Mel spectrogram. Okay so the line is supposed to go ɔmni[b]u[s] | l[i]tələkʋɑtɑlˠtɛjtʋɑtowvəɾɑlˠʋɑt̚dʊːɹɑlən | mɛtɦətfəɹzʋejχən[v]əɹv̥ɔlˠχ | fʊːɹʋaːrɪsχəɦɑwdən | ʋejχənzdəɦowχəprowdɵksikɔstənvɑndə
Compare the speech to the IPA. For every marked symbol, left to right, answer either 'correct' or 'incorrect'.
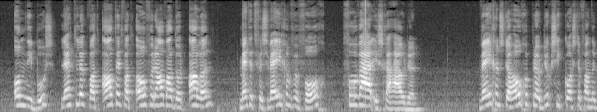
correct, correct, incorrect, correct

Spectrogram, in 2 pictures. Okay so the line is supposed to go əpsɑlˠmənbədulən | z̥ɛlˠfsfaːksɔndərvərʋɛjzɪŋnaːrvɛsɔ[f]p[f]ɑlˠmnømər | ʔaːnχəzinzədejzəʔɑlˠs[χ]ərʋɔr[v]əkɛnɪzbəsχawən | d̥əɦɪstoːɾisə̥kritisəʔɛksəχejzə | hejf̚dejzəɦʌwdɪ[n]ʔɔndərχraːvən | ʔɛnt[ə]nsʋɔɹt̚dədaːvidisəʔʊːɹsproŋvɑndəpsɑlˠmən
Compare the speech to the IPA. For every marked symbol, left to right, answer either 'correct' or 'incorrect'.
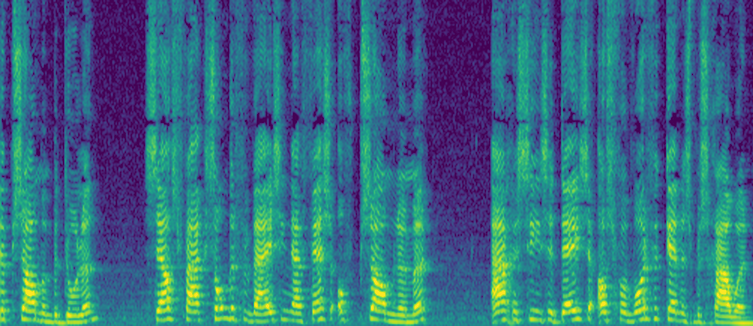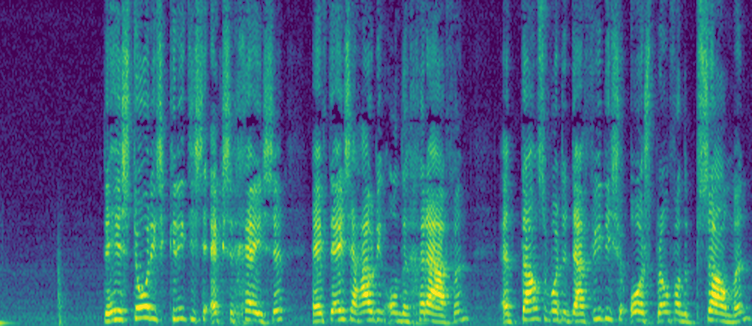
correct, incorrect, incorrect, correct, incorrect, incorrect

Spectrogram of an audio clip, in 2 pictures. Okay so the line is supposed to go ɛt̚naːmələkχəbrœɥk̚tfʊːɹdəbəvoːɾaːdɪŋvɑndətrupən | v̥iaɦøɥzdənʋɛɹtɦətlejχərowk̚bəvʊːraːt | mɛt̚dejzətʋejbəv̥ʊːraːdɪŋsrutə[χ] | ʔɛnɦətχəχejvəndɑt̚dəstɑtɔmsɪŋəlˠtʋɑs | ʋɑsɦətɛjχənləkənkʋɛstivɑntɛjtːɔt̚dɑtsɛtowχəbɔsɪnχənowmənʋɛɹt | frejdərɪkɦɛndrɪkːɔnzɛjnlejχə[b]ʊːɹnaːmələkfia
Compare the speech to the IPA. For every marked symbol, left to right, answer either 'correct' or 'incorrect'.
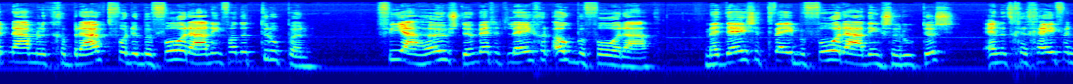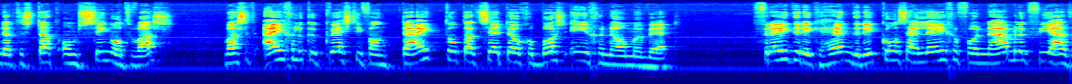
incorrect, incorrect

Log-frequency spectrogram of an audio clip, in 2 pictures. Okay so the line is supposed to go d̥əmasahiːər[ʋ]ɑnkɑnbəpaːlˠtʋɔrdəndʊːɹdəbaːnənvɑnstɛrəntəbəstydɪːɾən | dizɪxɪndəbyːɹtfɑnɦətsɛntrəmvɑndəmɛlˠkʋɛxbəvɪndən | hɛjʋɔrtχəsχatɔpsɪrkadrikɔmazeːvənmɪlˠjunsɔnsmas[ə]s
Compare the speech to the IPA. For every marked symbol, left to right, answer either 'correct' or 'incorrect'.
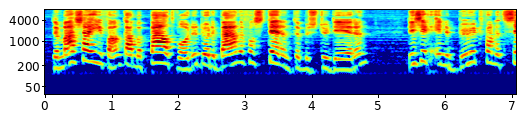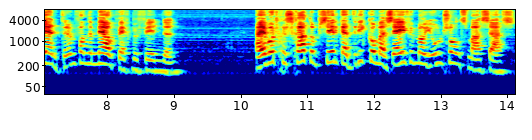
incorrect, incorrect

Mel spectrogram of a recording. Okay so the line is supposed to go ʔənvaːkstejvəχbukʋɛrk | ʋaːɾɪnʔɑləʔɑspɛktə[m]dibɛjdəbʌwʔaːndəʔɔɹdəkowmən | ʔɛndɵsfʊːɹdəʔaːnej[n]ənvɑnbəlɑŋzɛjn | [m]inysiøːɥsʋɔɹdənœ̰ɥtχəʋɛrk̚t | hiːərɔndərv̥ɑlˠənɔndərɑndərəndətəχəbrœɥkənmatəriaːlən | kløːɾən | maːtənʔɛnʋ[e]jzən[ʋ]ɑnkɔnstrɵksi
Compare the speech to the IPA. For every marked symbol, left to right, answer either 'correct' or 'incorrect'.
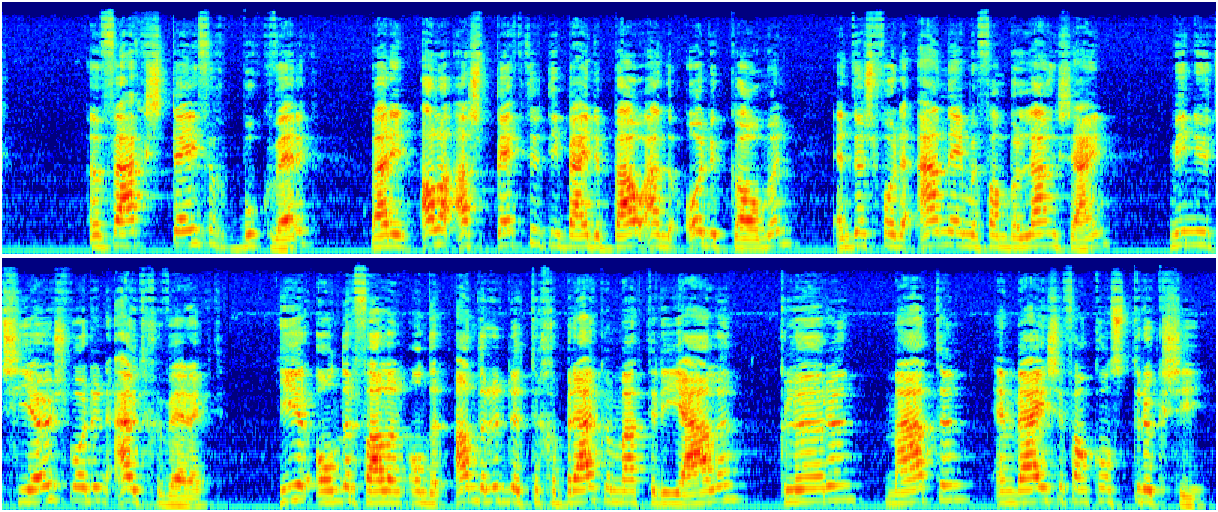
incorrect, incorrect, correct, incorrect, incorrect

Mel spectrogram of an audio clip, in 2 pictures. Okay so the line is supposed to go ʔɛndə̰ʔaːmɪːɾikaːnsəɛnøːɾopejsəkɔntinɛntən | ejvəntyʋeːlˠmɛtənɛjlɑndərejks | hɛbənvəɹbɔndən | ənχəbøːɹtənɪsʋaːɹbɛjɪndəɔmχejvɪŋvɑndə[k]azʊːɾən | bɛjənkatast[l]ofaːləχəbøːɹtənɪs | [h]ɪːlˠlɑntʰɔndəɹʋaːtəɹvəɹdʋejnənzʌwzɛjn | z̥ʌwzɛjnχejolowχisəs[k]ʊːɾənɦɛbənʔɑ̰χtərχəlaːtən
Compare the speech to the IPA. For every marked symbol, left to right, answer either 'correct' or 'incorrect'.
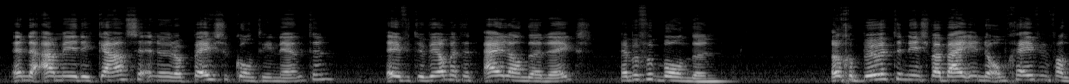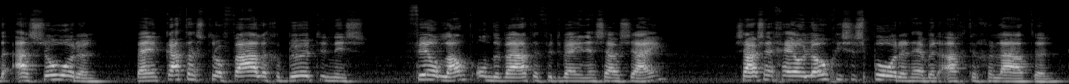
incorrect, incorrect, incorrect, incorrect

